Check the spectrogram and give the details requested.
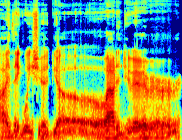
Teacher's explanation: we can talk about vocal fry which the pitch is unusually and chronically low with tight vocal folds and sounding like a poorly tuned motorboat engine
